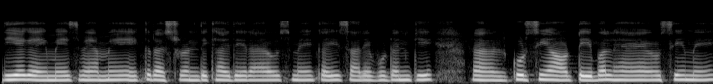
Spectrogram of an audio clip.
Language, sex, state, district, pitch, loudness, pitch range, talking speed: Hindi, female, Uttar Pradesh, Muzaffarnagar, 205 Hz, -15 LUFS, 200-210 Hz, 200 wpm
